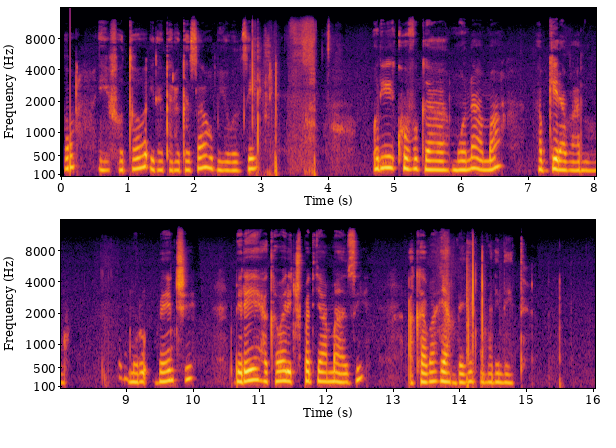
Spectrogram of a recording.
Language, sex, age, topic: Kinyarwanda, female, 18-24, government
